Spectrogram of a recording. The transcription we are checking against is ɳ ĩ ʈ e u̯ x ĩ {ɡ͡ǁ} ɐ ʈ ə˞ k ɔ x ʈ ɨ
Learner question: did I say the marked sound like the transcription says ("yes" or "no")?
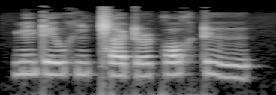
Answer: no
